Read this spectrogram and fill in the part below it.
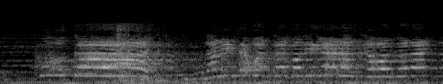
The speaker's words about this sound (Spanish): todos o casi todos sus residentes, hombres, chicos, universitarios, lanzan gritos machistas desde las ventanas de sus habitaciones hacia el colegio mayor de enfrente de chicas.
